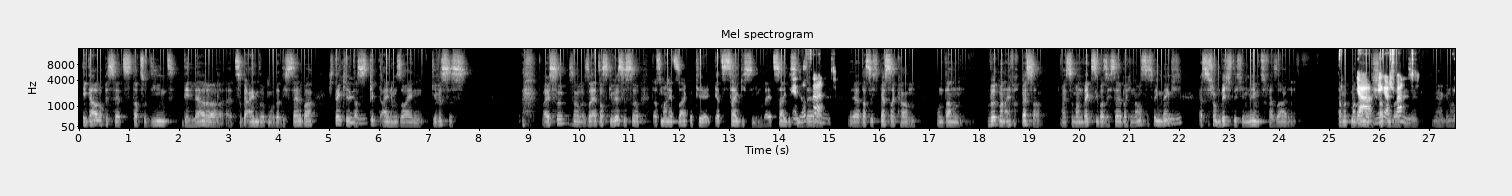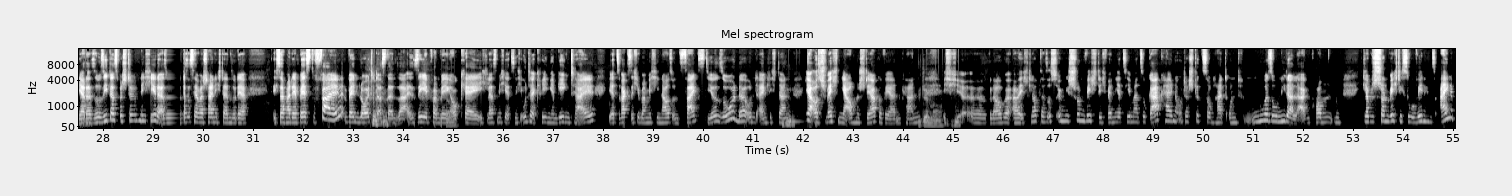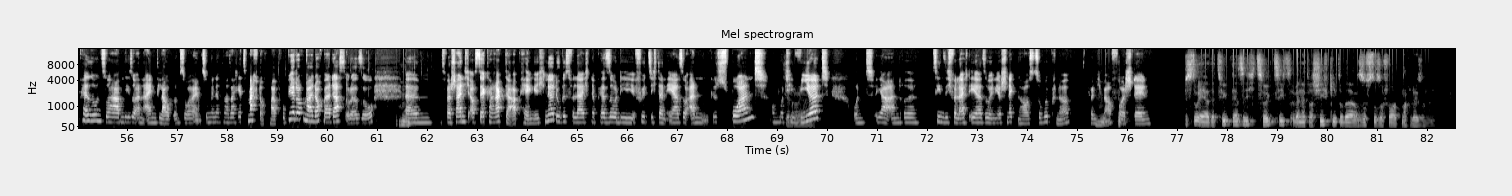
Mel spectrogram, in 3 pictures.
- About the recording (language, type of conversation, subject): German, unstructured, Wie gehst du mit Versagen um?
- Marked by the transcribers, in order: distorted speech; other background noise; static; chuckle; chuckle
